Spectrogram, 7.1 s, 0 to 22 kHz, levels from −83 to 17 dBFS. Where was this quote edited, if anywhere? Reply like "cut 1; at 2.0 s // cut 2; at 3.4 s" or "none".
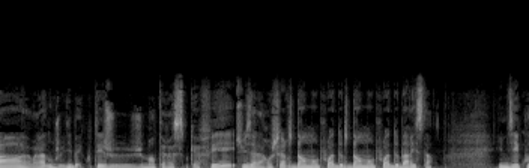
cut 1; at 2.5 s // cut 2; at 3.1 s // cut 3; at 4.6 s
